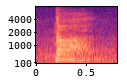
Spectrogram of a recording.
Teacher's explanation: So we call it Dan, falling tone again.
